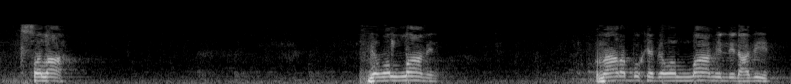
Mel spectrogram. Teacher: فالألف هنا مفخمة لأنها بعد اللام المفخمة في رواية ورش الصلاة بظلام، وما ربك بظلام للعبيد، فالألف تفخم في هذا الموضع.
